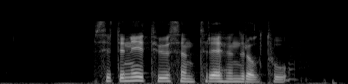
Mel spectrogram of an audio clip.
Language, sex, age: Norwegian, male, 25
